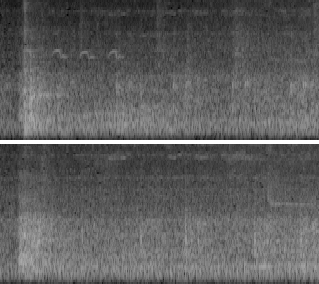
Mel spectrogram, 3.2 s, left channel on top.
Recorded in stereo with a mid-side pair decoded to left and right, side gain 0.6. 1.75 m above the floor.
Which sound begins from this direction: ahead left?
A sliding door, at 0.2 s.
